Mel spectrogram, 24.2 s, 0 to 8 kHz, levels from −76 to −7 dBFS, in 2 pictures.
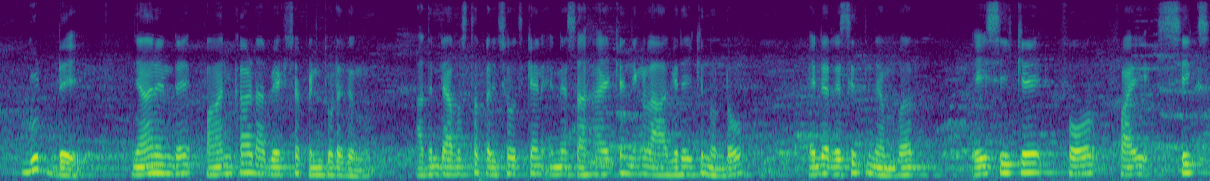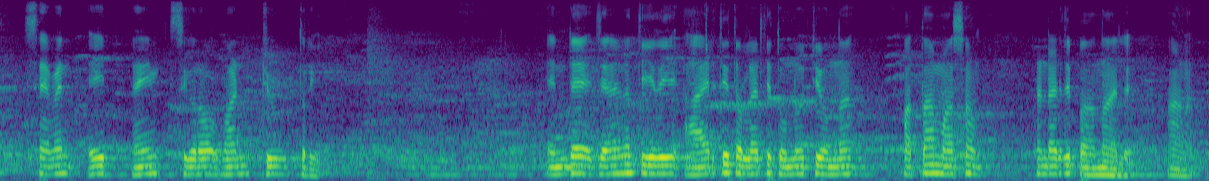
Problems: background sounds at intervals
